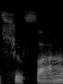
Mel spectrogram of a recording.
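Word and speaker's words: סופה: in related apocalyptic literature is commonly sufa sufa pronunciation sufa meaning whirlwind, storm, tempest.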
